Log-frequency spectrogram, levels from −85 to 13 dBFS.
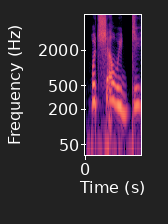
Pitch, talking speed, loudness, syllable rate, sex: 230 Hz, 305 wpm, -16 LUFS, 6.4 syllables/s, female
